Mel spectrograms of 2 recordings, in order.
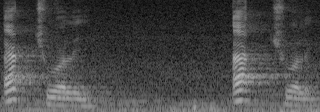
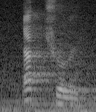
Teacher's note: với trọng âm rơi vào âm ex nên mình sẽ đọc trọng âm vào ex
